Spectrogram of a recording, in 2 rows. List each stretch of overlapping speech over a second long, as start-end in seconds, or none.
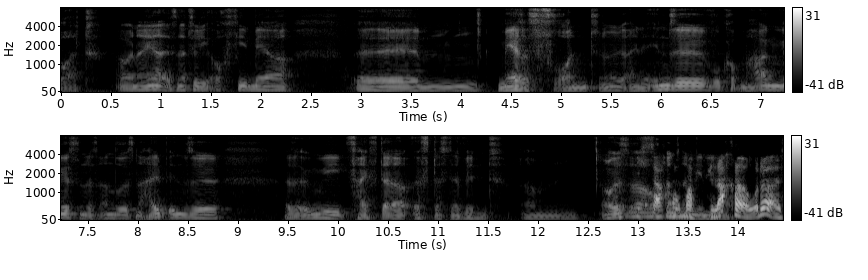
12.7-13.9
